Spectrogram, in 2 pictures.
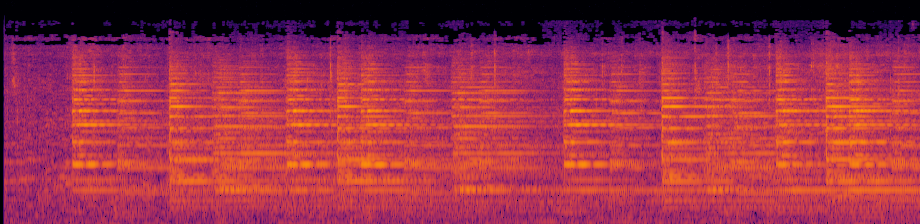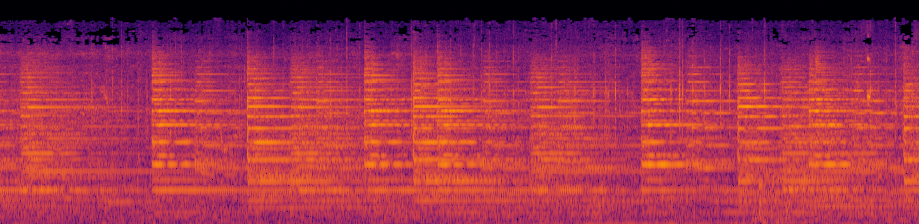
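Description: Church bells pealing: several bells struck one after another at varying pitches, about two strokes a second, each note ringing on into the next.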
